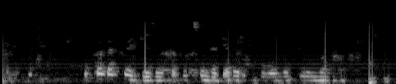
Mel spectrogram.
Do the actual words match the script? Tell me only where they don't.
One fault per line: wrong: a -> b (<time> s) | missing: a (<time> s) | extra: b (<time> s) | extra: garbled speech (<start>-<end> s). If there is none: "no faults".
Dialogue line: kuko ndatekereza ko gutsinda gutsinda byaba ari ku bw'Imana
missing: gutsinda (2.1 s)
extra: buntu (2.7 s)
